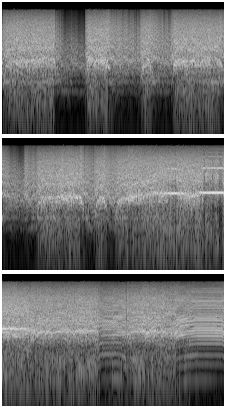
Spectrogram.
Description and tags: noise mic
Why does everything I upload sound like people screaming and/or chainsaws!?
Sound source is a contact mic producing feedback into various fx. The main fx used for the clip are a Sirkut Electronics Gnarler, Boss Metal Zone, DOD Grunge, and finally, a Danelectro French Fries Auto Wah. Recorded direct-to-sound card as usual. This is a sample taken from a longer piece.
chainsaw, contact, distortion, feedback, harsh, male, mic, noise, scream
